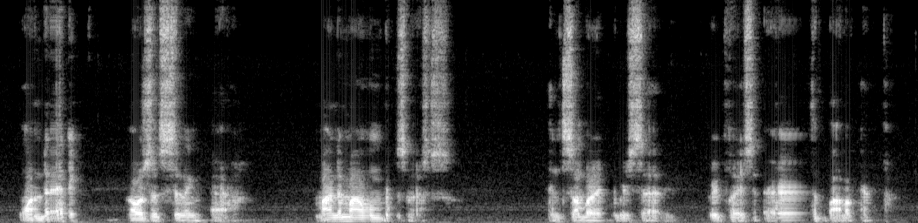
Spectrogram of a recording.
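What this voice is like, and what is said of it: Morgan Freeman impression. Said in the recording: “do the Morgan Freeman voice”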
